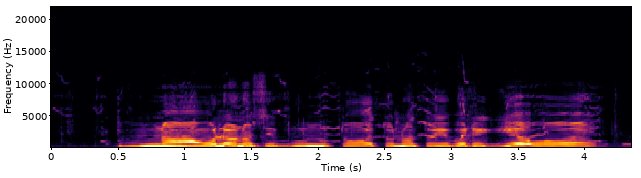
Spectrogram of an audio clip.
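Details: A dog cries in one continuous, wavering moan that breaks into several joined, rising-and-falling wails. The sound is loud and harmonic throughout, almost without pause.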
